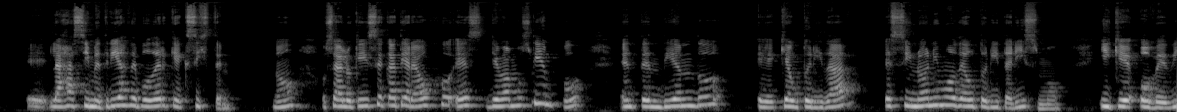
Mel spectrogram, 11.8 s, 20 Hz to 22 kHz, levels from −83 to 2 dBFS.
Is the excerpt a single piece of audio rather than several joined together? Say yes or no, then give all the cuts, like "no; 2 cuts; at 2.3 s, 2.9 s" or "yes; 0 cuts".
no; 1 cut; at 5.3 s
